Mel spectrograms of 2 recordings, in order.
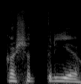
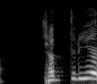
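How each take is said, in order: First: The word begins with a 'ksh' sound. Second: The word begins with a 'chh' sound. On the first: The speaker calls it right. "होता है" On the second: The speaker calls it wrong. "नहीं होता"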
